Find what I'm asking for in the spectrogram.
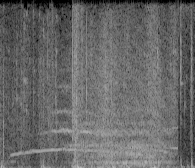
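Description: Horses of mounted soldiers in a battle, a loud whinny rising and falling over hoof clops and dull thuds, with another short neigh near the end, close and busy.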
